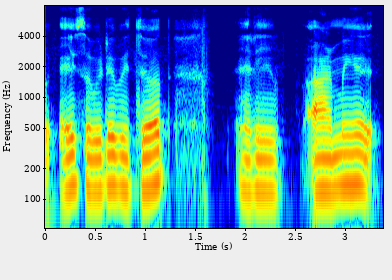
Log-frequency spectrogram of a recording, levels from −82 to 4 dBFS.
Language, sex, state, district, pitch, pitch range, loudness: Assamese, male, Assam, Sonitpur, 125 Hz, 125-135 Hz, -19 LUFS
